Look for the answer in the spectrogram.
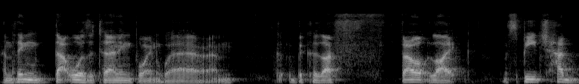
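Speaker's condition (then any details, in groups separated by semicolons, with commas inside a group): Stutter; onset age four after two fluent years, ineffective speech therapy, drama school, Birmingham University course; blocking and freezing in childhood, fluent in drama performances, avoided class reading as teen; blocks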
